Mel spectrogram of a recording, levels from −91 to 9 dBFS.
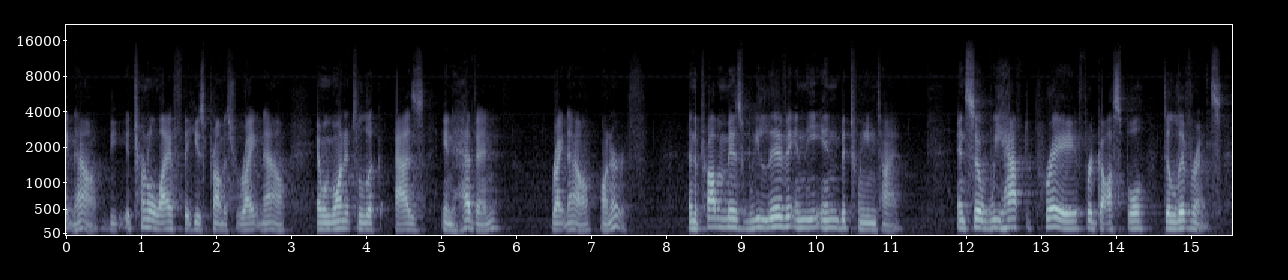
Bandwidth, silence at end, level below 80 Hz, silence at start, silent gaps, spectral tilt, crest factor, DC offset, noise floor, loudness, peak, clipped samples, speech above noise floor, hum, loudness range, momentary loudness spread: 13.5 kHz; 0.15 s; -74 dBFS; 0 s; none; -6.5 dB/octave; 20 dB; under 0.1%; -64 dBFS; -26 LUFS; -6 dBFS; under 0.1%; 38 dB; none; 5 LU; 12 LU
